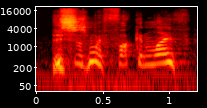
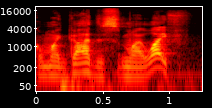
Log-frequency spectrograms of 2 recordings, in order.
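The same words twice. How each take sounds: First: High, loud, escalated lament; incredulous exasperation. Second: Understated, lower-key lament; mild exasperation. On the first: Owner repeating the realization about his life, incredulous. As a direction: jump up in pitch and volume in disbelief. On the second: Owner sitting there realizing his life, mildly exasperated. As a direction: take it in with a touch of dismay. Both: Retold or imitated.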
